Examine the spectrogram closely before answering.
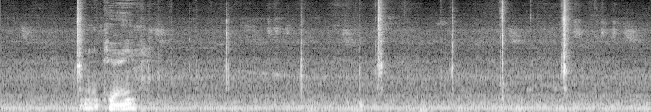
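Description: Small plastic parts click and snap as they are handled.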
